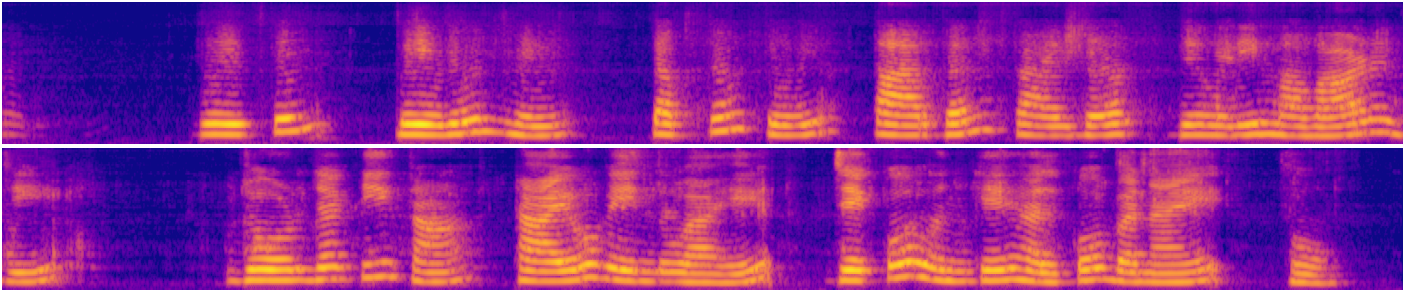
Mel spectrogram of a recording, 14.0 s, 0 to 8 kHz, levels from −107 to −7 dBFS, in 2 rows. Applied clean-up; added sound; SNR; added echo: neural mask model DeepFilterNet 3.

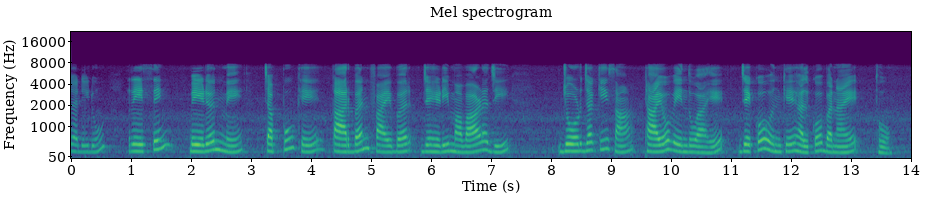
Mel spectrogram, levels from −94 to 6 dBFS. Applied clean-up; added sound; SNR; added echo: none; none; none; none.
